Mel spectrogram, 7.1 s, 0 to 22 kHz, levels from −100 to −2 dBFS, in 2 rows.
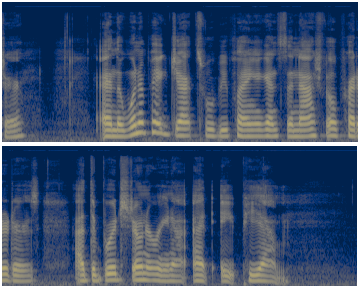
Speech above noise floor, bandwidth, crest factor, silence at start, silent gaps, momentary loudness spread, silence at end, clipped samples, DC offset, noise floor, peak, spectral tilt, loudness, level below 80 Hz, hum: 29 dB; 16.5 kHz; 16 dB; 0 s; none; 9 LU; 0.7 s; under 0.1%; under 0.1%; -64 dBFS; -20 dBFS; -5.5 dB/octave; -35 LUFS; -66 dBFS; none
